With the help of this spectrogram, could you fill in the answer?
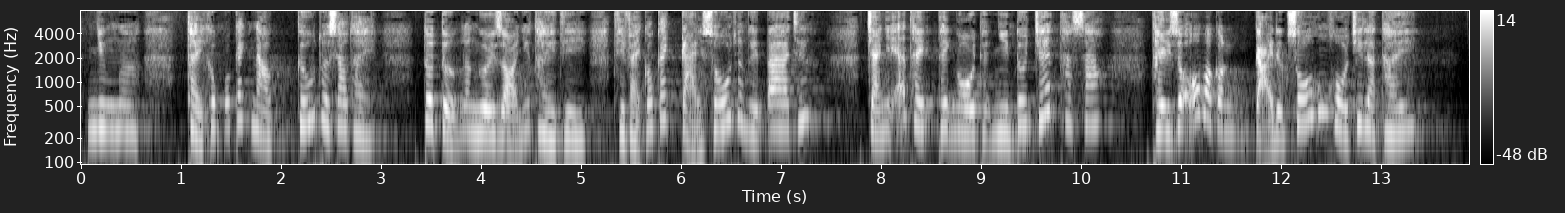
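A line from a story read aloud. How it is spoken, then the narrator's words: Anxious, tearful interruption. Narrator (Vietnamese): Bà Tạo nóng ruột, mếu máo ngắt lời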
